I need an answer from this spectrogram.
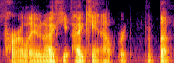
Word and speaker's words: Parler: parler doesn't polish parler parlay but they say it's pronounced parlor I can't help but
